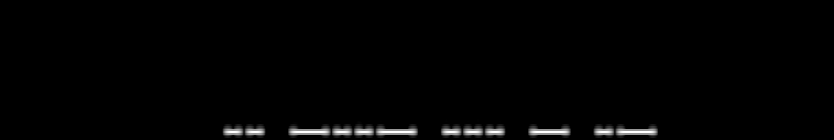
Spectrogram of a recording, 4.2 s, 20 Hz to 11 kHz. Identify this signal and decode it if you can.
Morse code, heard as a keyed tone, about 22 wpm, 700 Hz. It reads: IXSTA
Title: Code Groups - 5 Letters - 22wpm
